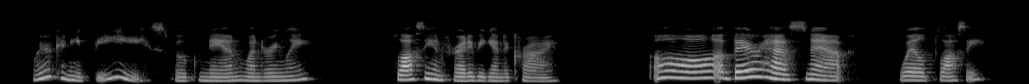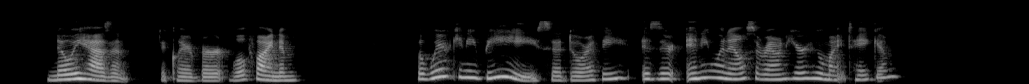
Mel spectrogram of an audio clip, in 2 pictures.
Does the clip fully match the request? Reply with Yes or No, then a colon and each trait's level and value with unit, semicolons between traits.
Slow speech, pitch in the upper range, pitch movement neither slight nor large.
No: slow, 130 wpm; high, 225 Hz; wide, 6.6 semitones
